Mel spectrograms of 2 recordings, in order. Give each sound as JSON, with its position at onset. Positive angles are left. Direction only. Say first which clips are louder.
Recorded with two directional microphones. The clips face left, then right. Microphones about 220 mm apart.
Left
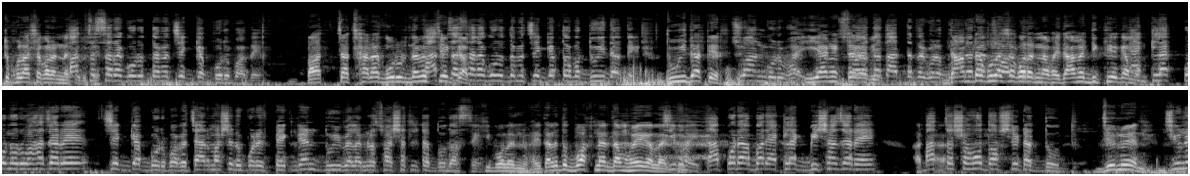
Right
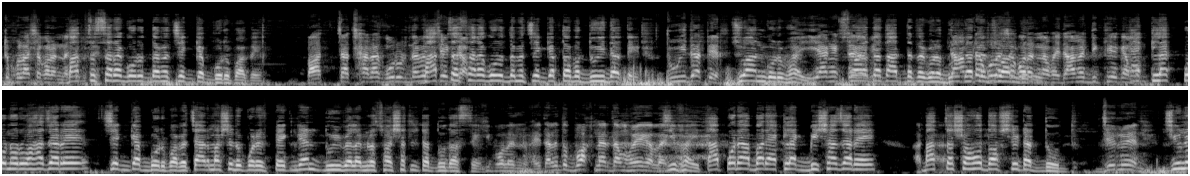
{"t": 0.0, "sound": "a man's voice", "louder": "left 5 dB", "side_deg": 35}
{"t": 0.7, "sound": "a man's voice", "louder": "right 6 dB", "side_deg": -55}
{"t": 3.1, "sound": "a man's voice", "louder": "left 3 dB", "side_deg": 35}
{"t": 4.6, "sound": "a man's voice", "louder": "right 6 dB", "side_deg": -55}
{"t": 6.6, "sound": "a man's voice", "louder": "left 6 dB", "side_deg": 35}
{"t": 7.2, "sound": "a man's voice", "louder": "right 7 dB", "side_deg": -50}
{"t": 8.1, "sound": "a man's voice", "louder": "left 4 dB", "side_deg": 35}
{"t": 8.7, "sound": "a man's voice", "louder": "right 7 dB", "side_deg": -55}
{"t": 9.5, "sound": "a man's voice", "louder": "left 1 dB", "side_deg": 35}
{"t": 11.2, "sound": "a man's voice", "louder": "right 5 dB", "side_deg": -55}
{"t": 16.8, "sound": "a man's voice", "louder": "left 7 dB", "side_deg": 30}
{"t": 18.5, "sound": "a man's voice", "louder": "right 5 dB", "side_deg": -50}
{"t": 22.8, "sound": "a man's voice", "louder": "left 6 dB", "side_deg": 30}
